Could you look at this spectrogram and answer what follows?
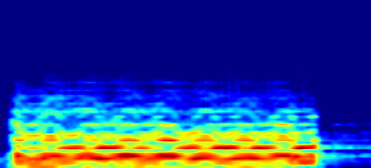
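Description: Guitar chord through a Quad Cortex rotary speaker effect dialed toward the low-end woofer, a dark, muffled, distorted tone with rounded treble, held steadily for about two seconds before stopping into a brief decay.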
